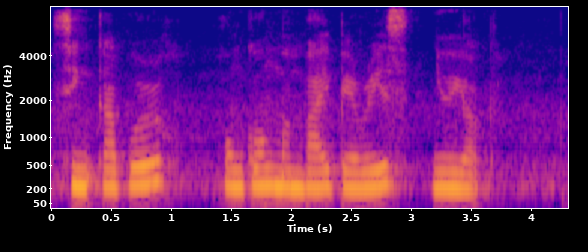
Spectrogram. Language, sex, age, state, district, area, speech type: Manipuri, female, 30-45, Manipur, Tengnoupal, rural, spontaneous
